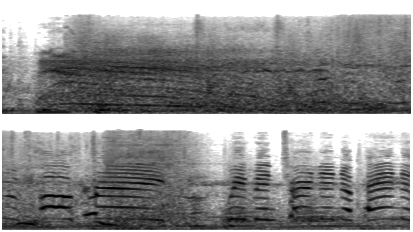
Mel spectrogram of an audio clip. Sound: growling

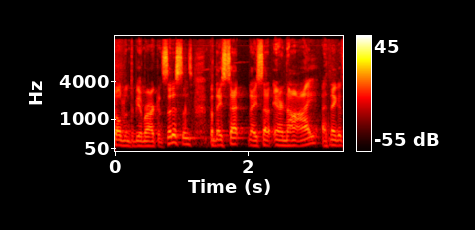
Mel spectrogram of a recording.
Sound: speaking in a foreign language

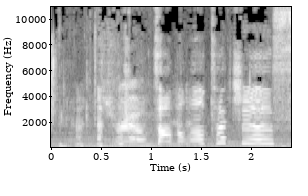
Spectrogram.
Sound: laughing

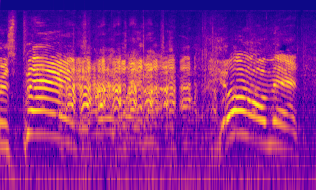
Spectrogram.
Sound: all laughing

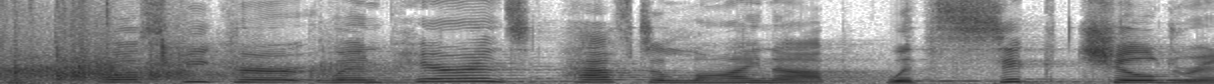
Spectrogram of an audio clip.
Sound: some Applause

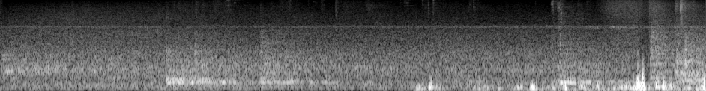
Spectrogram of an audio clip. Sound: footsteps; broom sweeping

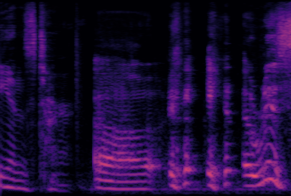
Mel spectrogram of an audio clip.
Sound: laughs

